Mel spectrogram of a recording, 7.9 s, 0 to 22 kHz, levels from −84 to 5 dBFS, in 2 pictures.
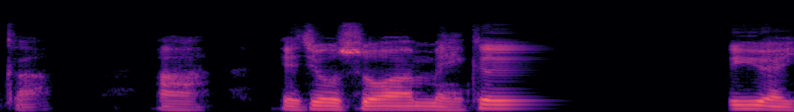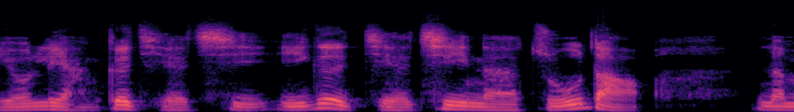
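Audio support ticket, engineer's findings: Sample clock jitter, throughout. Converter clock unstable at well under a microsecond RMS, so each sample lands slightly early or late. Timing error scales with waveform slope: faint hiss/roughness around 45 dB below the speech, rising on loud, bright syllables, gone in pauses.

Call audio freeze, 2.47–3.67 s. Likely cause: packets delayed in transit, jitter buffer ran dry. Receiver extends last sound as a fading buzz or hiss, then about 0.79 s of silence. Stream resumes where it stopped. Nothing lost, but 1.17 s gap inserted, delay grows by that amount.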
